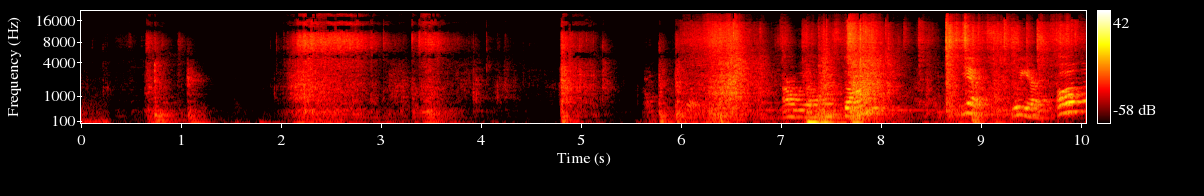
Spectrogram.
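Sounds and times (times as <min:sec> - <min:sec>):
glass shards being scraped: 0:06.0 - 0:10.0.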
